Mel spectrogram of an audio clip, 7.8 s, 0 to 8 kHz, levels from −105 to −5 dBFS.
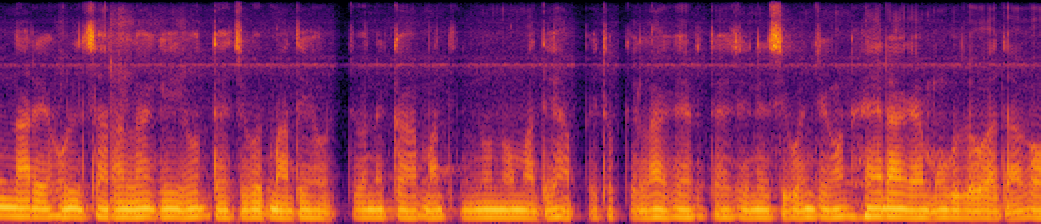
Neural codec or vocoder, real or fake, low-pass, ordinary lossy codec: none; real; none; none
